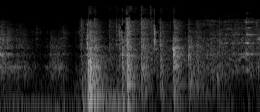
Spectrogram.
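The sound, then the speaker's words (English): A bucket of ice is hurled as hard as possible into a bathtub in a bathroom: a loud crashing clatter, then a series of sharp, rattling bursts as the cubes scatter and bounce against the hard tub. “She's throwing ice as hard as she can.”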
